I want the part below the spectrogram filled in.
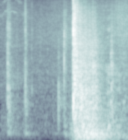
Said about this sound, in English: door latches and shuts completely, and the door panel is in place.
